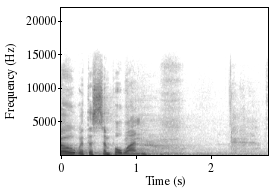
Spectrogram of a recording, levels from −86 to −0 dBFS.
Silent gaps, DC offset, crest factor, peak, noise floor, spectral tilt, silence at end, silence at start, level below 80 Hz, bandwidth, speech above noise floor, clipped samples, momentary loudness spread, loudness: none; under 0.1%; 18 dB; -10 dBFS; -53 dBFS; -5 dB/octave; 0.4 s; 0 s; -64 dBFS; 15.5 kHz; 28 dB; under 0.1%; 24 LU; -27 LUFS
